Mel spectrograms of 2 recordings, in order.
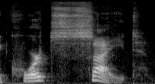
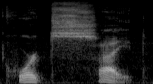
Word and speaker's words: Quartzsite: By the way, Quartzite is spelled QUARTZSITE, Quartzite.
